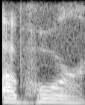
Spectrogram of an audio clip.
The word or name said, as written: abhor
